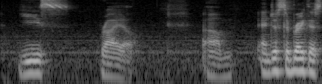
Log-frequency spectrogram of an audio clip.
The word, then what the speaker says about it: Yisrael: This other word here that it gives us, this is pronounced Yisrael. Again, those with a keen ear recognize this is actually the word Israel. Yisrael.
